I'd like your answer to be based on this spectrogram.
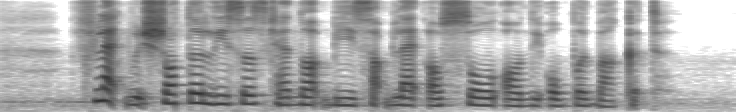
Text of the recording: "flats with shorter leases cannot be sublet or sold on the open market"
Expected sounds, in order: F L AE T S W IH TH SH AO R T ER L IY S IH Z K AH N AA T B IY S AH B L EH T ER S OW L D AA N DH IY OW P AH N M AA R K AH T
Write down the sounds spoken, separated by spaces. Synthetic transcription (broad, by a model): F L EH T W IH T SH AO T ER L IY S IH S K AH N AA T B IY S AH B L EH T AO S OW L AA N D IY OW P AH N M AA K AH T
